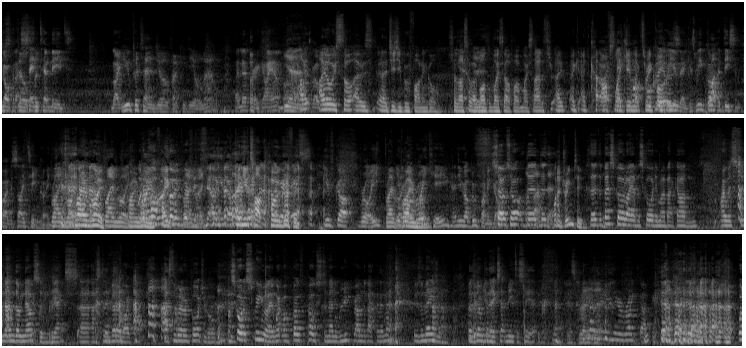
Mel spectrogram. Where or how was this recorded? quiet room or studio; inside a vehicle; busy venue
busy venue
